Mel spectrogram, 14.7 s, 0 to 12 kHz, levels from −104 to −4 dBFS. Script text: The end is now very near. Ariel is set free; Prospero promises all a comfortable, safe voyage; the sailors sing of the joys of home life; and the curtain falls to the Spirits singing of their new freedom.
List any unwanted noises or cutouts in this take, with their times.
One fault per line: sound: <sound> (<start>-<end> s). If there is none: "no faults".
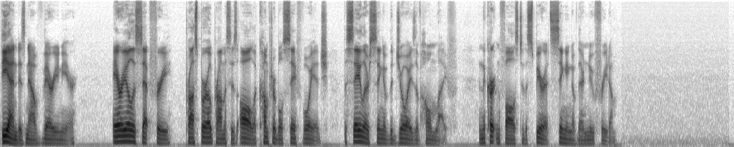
no faults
